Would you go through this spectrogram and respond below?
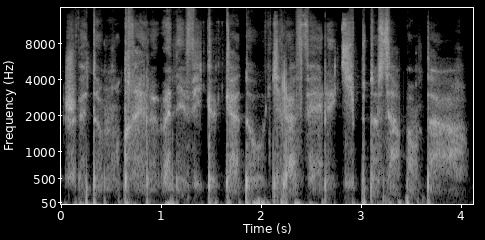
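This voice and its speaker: A storyteller whispering a novel aloud in French in a breathy, unvoiced ASMR style, measured, with acted dialogue. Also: sharp tone. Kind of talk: whispered audiobook reading, ASMR.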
